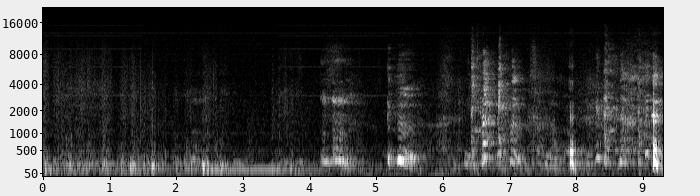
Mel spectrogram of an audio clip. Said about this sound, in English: You can cough.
